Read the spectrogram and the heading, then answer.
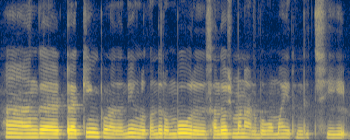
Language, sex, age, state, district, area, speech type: Tamil, female, 45-60, Tamil Nadu, Mayiladuthurai, rural, spontaneous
